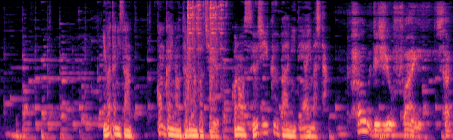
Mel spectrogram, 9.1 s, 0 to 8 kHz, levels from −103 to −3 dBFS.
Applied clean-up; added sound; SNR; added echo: classical method WPE with log-MMSE.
